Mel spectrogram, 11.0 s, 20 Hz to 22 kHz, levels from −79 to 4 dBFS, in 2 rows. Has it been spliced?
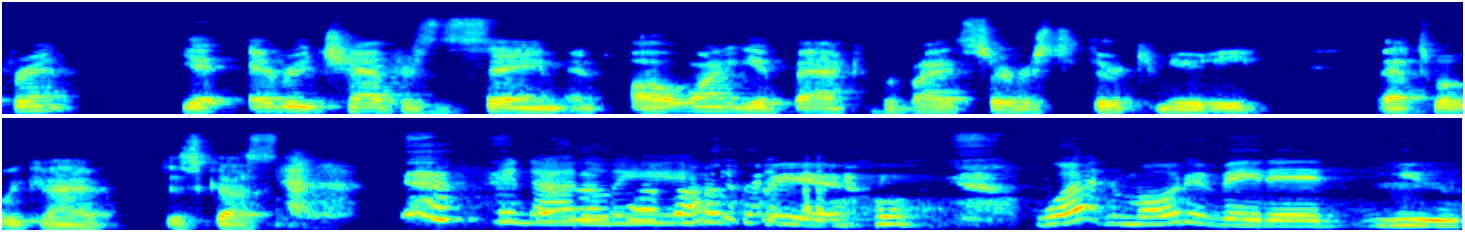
yes; 1 cut; at 6.5 s

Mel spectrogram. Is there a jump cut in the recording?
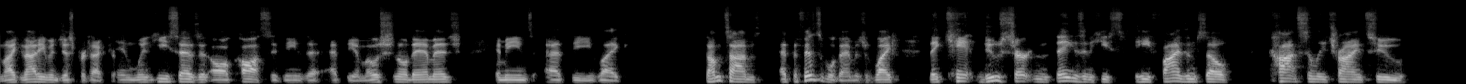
yes; 2 cuts; at 1.1 s, 5.0 s

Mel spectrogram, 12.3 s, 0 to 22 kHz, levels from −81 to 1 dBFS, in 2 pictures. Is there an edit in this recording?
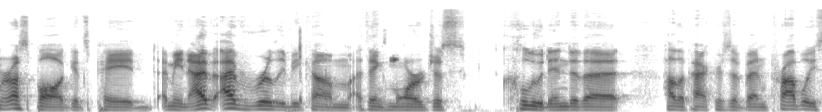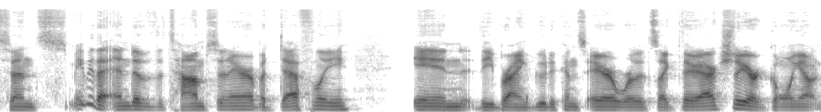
no; 0 cuts

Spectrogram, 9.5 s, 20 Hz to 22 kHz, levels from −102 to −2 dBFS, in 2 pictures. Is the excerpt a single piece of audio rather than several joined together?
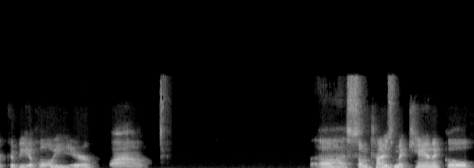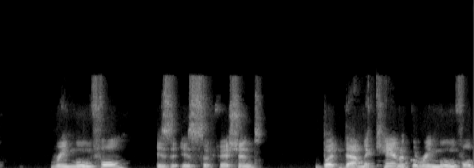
no; 1 cut; at 1.0 s

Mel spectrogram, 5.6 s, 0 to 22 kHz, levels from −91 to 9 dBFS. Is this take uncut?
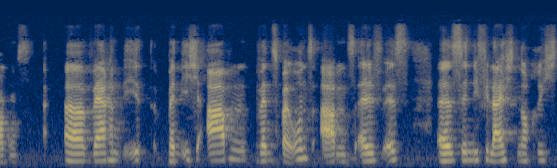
no; 1 cut; at 2.6 s

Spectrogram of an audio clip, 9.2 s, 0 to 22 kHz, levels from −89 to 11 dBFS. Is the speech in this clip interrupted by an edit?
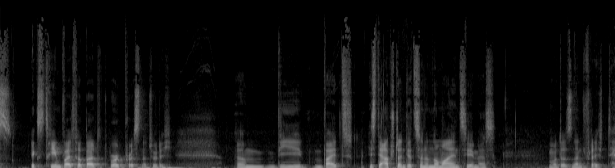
yes; 3 cuts; at 3.5 s, 5.5 s, 8.2 s

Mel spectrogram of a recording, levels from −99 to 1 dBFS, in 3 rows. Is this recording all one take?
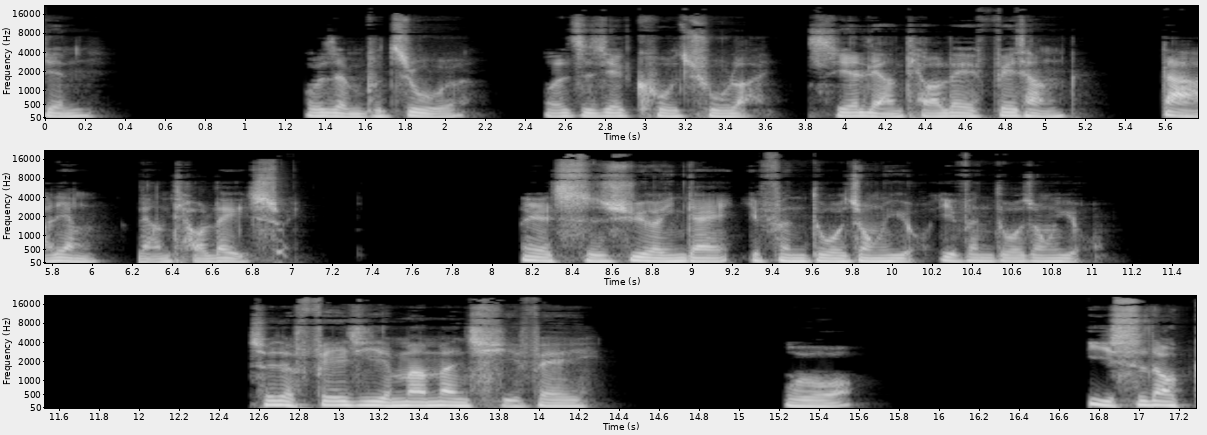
no; 1 cut; at 6.2 s

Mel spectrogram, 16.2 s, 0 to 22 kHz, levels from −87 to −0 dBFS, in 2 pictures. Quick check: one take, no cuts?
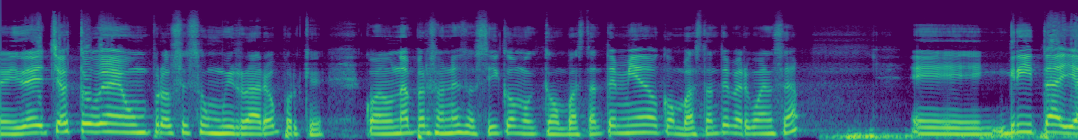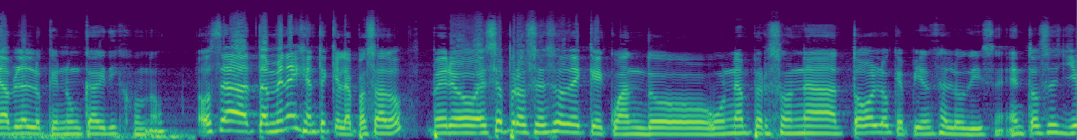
no; 2 cuts; at 9.5 s, 11.2 s

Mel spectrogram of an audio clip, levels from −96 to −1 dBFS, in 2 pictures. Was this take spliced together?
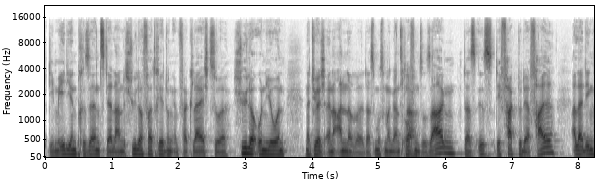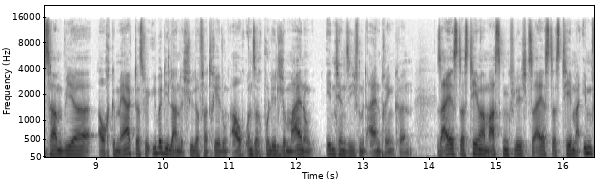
no; 0 cuts

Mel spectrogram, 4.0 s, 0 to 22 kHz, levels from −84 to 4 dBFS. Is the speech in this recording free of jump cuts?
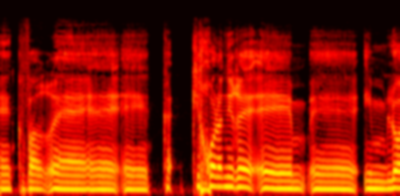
yes; 0 cuts

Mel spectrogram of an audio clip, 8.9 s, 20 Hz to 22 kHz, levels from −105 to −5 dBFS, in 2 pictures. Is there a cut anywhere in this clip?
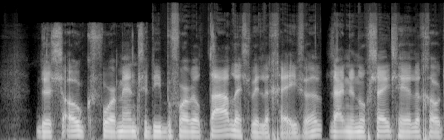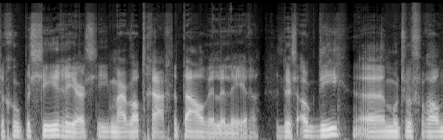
yes; 2 cuts; at 3.2 s, 7.2 s

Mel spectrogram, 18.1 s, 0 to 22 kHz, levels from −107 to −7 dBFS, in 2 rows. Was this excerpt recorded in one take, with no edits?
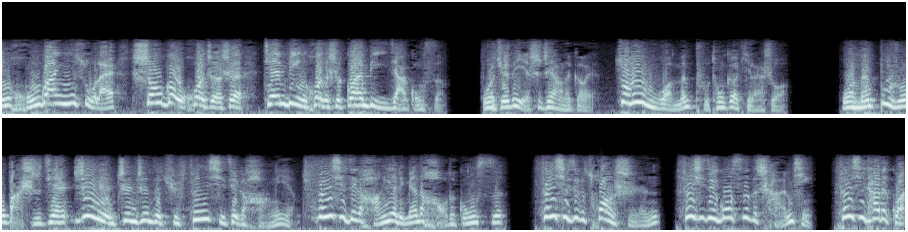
no; 1 cut; at 4.7 s

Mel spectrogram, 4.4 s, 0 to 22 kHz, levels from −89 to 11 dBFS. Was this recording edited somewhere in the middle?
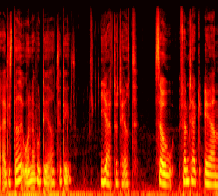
no; 0 cuts

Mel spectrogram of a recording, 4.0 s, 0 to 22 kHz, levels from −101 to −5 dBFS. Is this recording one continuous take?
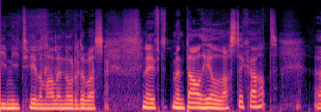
no; 1 cut; at 1.8 s

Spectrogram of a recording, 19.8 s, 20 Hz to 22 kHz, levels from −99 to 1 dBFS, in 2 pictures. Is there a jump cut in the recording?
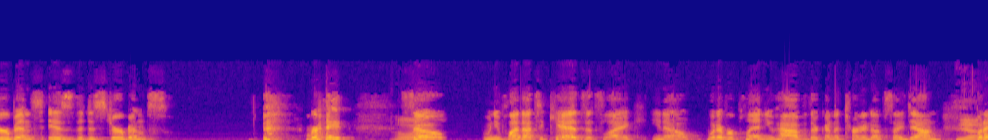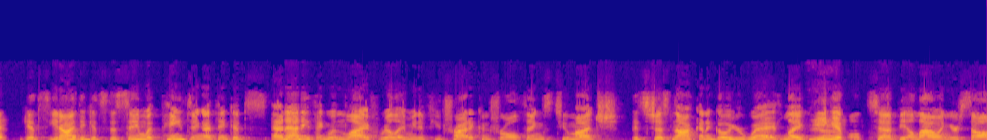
yes; 1 cut; at 16.1 s

